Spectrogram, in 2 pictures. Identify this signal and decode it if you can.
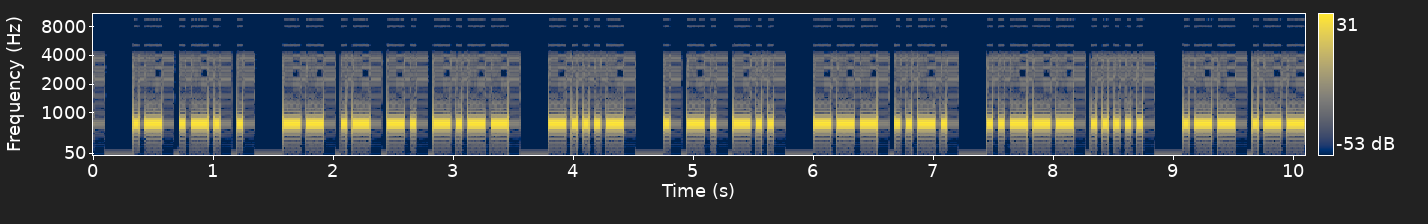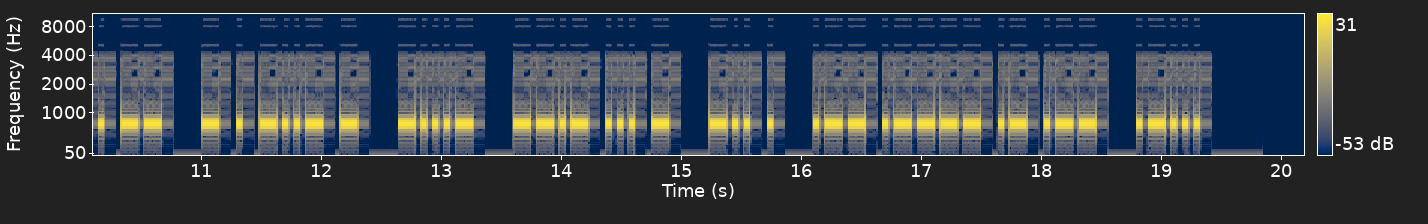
Morse code, heard as a keyed tone, about 25 wpm, 750 Hz. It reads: ARE MANY <BT> END OF 25 WPM TEXT <BT> QST DE W1AW <AS>
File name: Archive / 25 WPM / 25WPM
